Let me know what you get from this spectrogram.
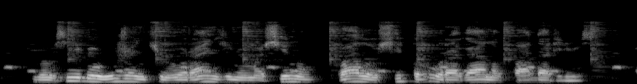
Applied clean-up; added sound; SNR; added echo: classical method WPE with log-MMSE.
